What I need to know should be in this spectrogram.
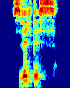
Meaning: slenderness, slimness
- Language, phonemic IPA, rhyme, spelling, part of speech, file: French, /svɛl.tɛs/, -ɛs, sveltesse, noun, LL-Q150 (fra)-sveltesse.wav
